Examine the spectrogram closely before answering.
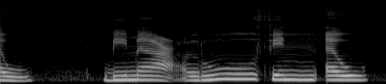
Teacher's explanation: الف کو جب واؤ سے جوڑیں تو الف کو ہیوی نہ کریں، اس کو لائٹ رکھنا ہے. الف لائٹ لیٹر ہے.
